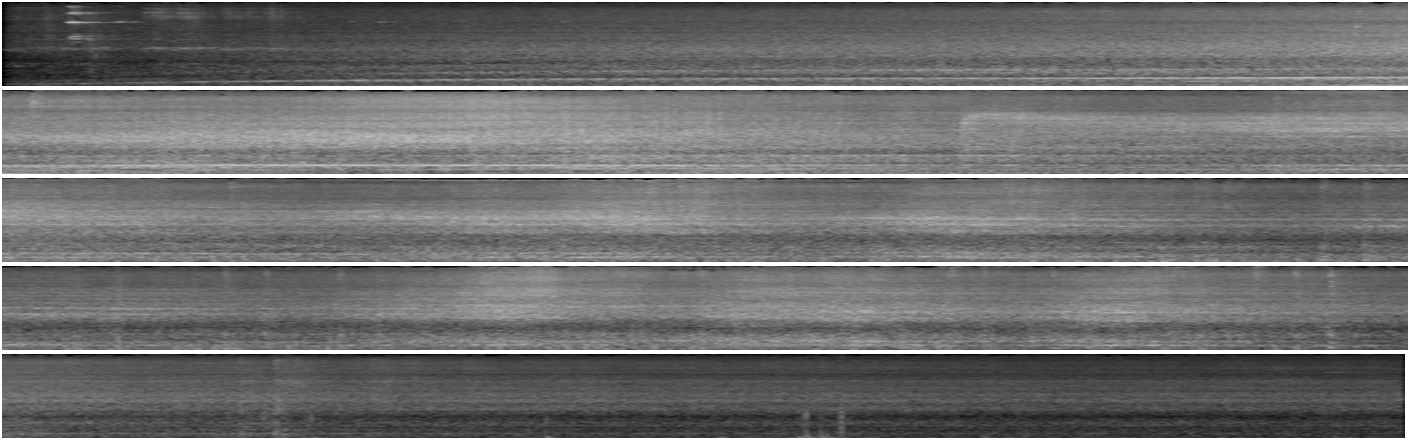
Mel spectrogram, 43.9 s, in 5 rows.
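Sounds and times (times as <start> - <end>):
electric locomotive motors whining: 0.1 - 35.4
train wheels rumbling and clattering: 4.8 - 35.7, 36.4 - 37.6.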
